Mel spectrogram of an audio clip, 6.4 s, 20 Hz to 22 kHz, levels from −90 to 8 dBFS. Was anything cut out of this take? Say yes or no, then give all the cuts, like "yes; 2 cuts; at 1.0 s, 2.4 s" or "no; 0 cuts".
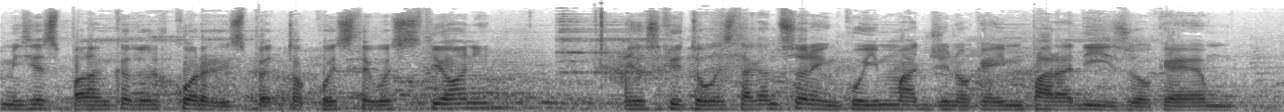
no; 0 cuts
